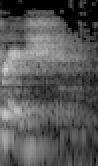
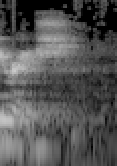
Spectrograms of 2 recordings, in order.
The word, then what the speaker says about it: Ra's: Yeah, it's Ra's. It should be Ra's. Because it is, in fact, Arabic. And that's the pronunciation.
